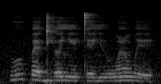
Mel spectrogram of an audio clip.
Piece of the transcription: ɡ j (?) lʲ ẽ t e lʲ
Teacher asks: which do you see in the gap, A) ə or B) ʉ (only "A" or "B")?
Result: A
